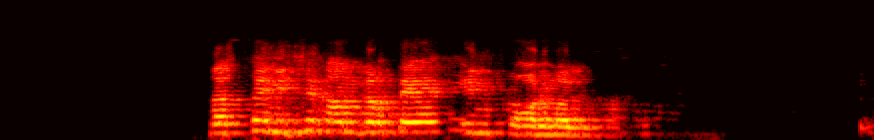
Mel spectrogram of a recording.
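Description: A man speaks clearly into a clip-on microphone.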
